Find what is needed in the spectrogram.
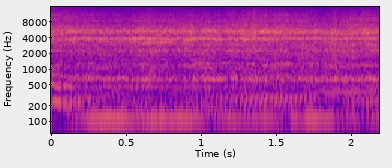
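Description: Live death metal band playing at full volume: heavily distorted guitars and bass holding a steady drone, with drums underneath.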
